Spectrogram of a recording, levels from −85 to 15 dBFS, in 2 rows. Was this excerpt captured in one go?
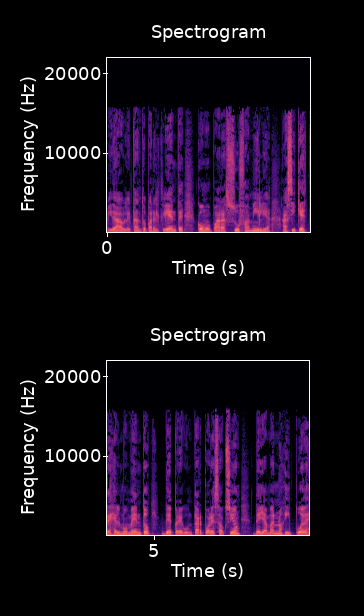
yes; 0 cuts

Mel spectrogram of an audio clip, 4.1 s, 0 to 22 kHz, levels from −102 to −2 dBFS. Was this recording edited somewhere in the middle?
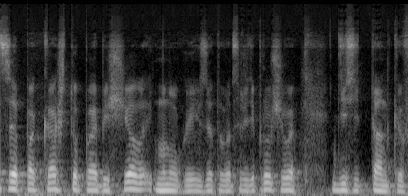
yes; 2 cuts; at 1.5 s, 2.3 s

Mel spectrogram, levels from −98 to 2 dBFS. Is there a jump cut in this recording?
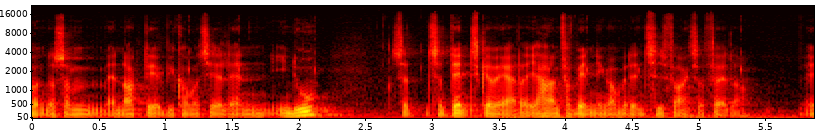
yes; 1 cut; at 1.0 s

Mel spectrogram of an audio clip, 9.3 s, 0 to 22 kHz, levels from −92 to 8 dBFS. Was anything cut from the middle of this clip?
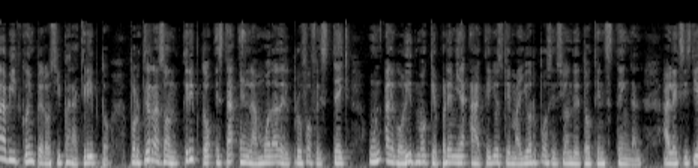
no; 0 cuts

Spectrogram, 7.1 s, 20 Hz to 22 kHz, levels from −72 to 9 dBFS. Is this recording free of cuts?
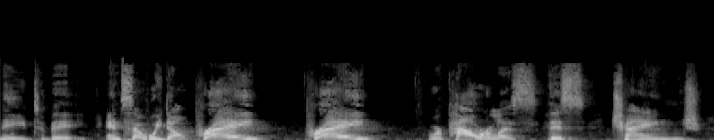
no; 4 cuts; at 1.0 s, 1.5 s, 3.0 s, 5.5 s

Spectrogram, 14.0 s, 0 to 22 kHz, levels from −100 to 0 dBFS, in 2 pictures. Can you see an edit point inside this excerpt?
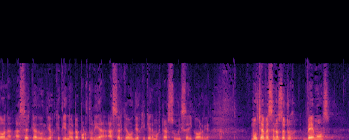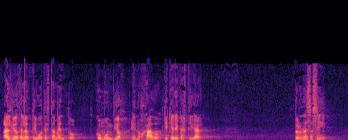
no; 0 cuts

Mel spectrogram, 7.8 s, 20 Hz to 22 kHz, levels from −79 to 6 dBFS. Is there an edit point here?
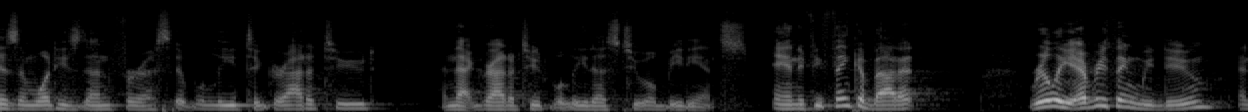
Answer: yes; 1 cut; at 4.8 s

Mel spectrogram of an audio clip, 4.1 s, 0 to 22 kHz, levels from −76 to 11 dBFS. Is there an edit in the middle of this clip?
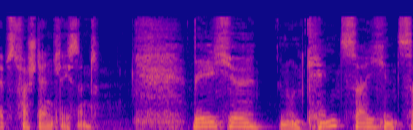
yes; 1 cut; at 2.8 s

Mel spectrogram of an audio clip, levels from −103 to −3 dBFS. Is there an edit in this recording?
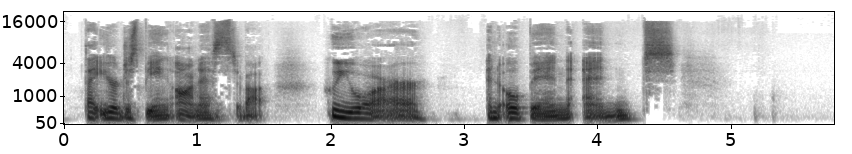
no; 0 cuts

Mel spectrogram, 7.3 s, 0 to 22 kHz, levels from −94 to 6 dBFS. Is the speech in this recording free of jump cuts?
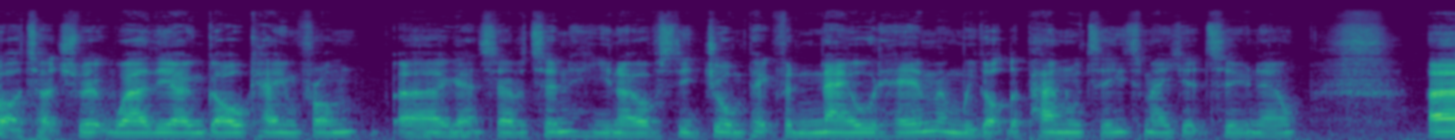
yes; 0 cuts

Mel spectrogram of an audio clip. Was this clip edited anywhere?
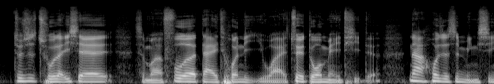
no; 0 cuts

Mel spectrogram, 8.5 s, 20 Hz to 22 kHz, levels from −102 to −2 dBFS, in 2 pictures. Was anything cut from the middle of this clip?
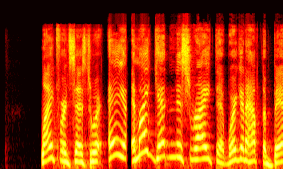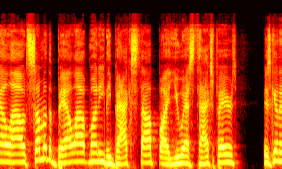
yes; 3 cuts; at 1.9 s, 4.6 s, 5.8 s

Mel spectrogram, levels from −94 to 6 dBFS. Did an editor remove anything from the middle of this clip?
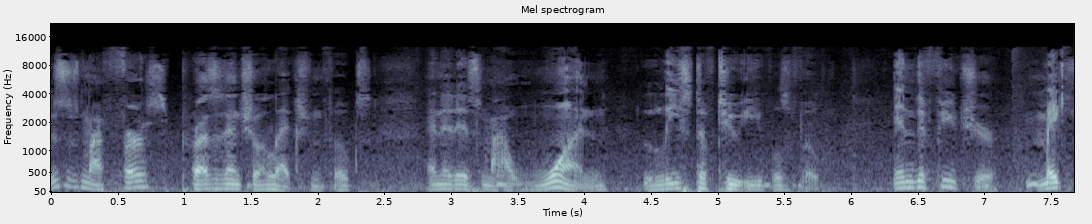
no; 0 cuts

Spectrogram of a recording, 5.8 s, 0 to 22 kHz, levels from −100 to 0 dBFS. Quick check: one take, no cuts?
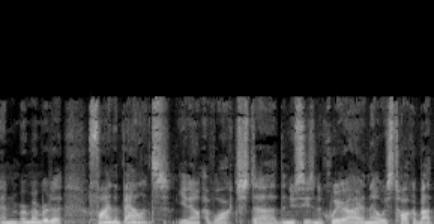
no; 2 cuts; at 1.2 s, 2.6 s

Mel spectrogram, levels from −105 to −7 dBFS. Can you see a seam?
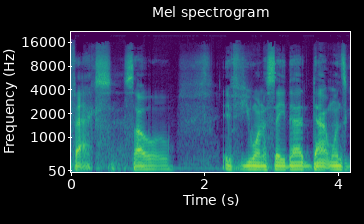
no; 0 cuts

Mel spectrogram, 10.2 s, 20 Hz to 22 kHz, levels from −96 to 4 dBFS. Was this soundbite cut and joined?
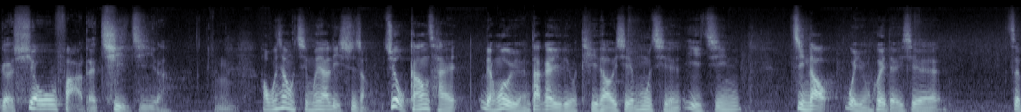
no; 0 cuts

